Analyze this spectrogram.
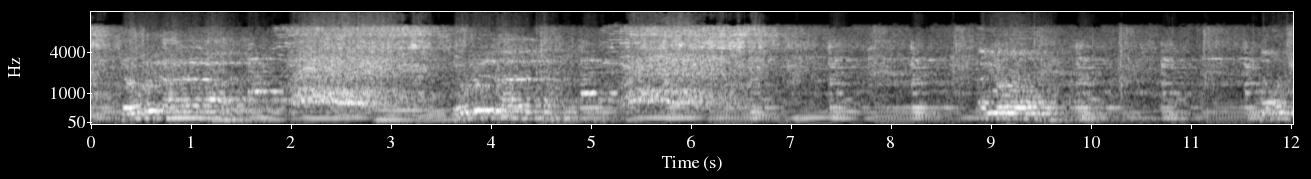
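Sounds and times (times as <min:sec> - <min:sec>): person singing: 0:00.3 - 0:06.6, 0:11.7 - 0:12.0
live band music: 0:01.6 - 0:12.0.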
